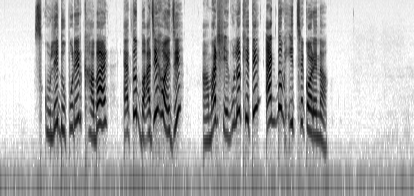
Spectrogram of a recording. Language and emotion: Bengali, disgusted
